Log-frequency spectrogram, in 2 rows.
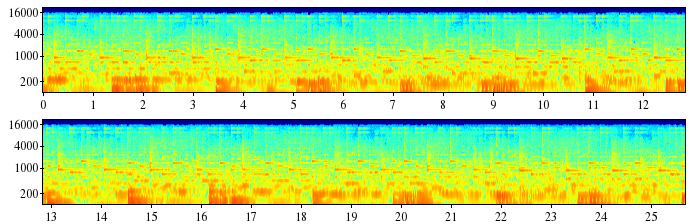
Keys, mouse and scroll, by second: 0.2-1.0 scroll up 1, 1.0 scroll down 1, 2.9 shift+d, 3.3 r, 4.6 click, 5.3 g, 6.9 click, 7.4-8.4 scroll up 1, 8.4-9.3 middle drag, 10.1-11.0 scroll up 1, 12.5 click, 13.5-14.2 scroll up 1, 15.3 click, 19.4 click, 22.1 scroll up 1, 23.2-23.9 click, 24.4-25.6 drag.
